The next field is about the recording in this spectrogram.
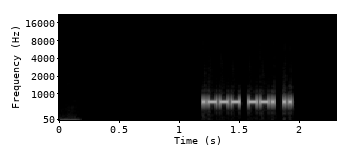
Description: Morse code, heard as a keyed tone, about 48 wpm, 700 Hz. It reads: JGI
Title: USA Call Sign Postfixes - 3 Letters 50wpm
